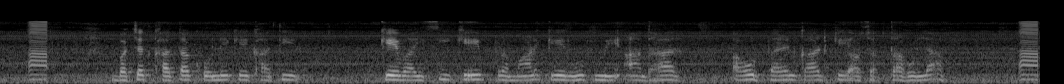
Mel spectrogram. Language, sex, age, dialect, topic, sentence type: Bhojpuri, female, 31-35, Southern / Standard, banking, statement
